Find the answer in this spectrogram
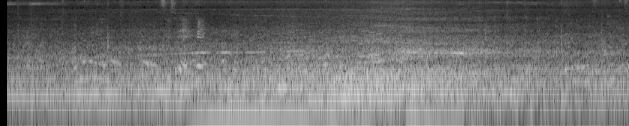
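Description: City bus driving past close by, its low engine hum swelling to its loudest about halfway through and then fading.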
